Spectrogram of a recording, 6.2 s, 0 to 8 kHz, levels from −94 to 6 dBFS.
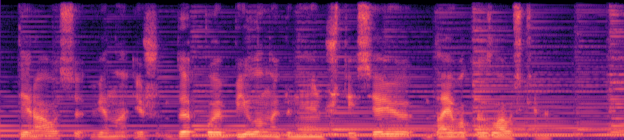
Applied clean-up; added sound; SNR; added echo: none; Harp; 6 dB; none.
